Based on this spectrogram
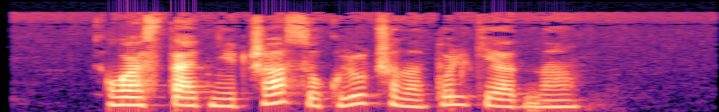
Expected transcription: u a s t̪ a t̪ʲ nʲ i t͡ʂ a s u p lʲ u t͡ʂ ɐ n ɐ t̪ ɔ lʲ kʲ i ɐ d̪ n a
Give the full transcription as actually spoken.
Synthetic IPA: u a s t̪ a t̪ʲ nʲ i t͡ʂ a s u k lʲ u t͡ʂ ɐ n ɐ t̪ ɔ lʲ kʲ i a d̪ n a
